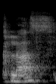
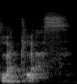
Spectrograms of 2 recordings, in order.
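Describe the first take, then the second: First: Said in the usual way. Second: Breathy whispered la classe, savoured with a touch of snobbery; hushed, unvoiced "la classe" said with mock elegance; posh whispered aside. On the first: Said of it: "en style". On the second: Shown as a demonstration. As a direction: breathe "la classe" as if it were something refined. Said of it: "en style, classe".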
